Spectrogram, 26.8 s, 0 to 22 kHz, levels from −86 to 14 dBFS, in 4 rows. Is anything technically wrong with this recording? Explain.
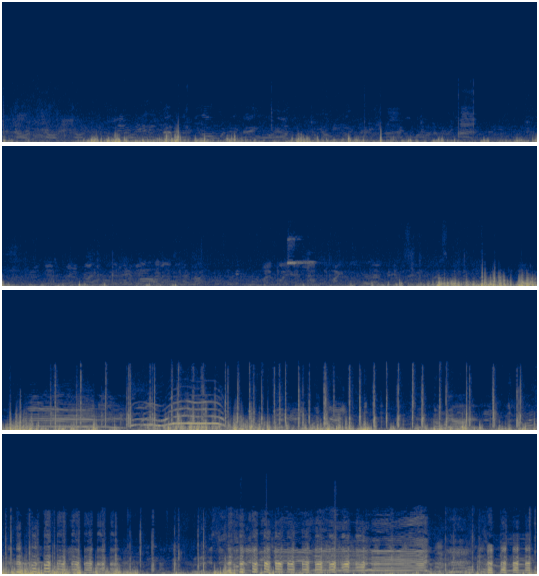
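No, nothing technically wrong can be heard in this audio. No fault turns up anywhere in the clip that would need explaining.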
